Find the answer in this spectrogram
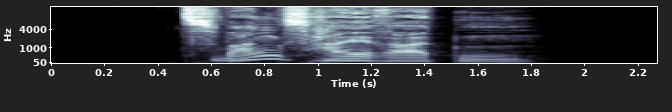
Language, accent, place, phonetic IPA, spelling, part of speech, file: German, Germany, Berlin, [ˈt͡svaŋsˌhaɪ̯ʁaːtn̩], Zwangsheiraten, noun, De-Zwangsheiraten.ogg
- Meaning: plural of Zwangsheirat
